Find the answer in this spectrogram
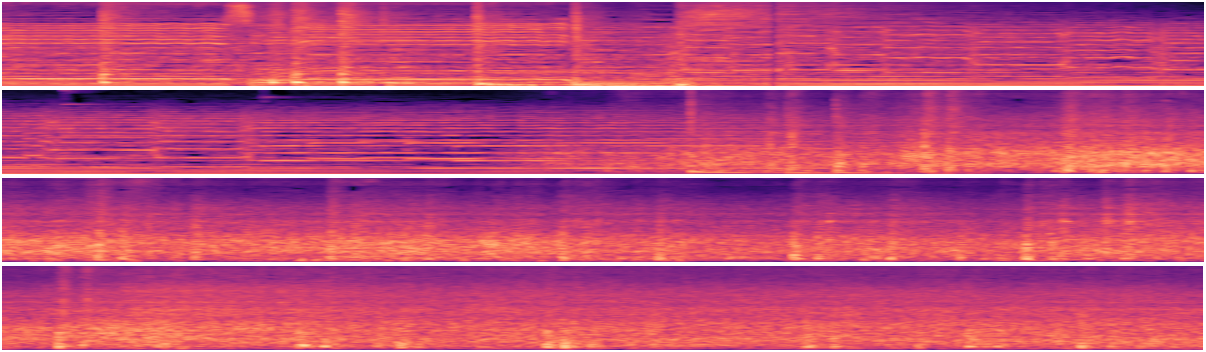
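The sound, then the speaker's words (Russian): A runaway diesel locomotive approaching: a loud, continuous rolling roar with rhythmic wheel clatter and faint squeal, after an opening stretch of sustained tonal ringing. “На вас движется неуправляемый тепловоз. Повторяю, на вас движется неуправляемый тепловоз.”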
